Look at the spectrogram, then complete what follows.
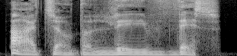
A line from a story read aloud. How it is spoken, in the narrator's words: snarled Harry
